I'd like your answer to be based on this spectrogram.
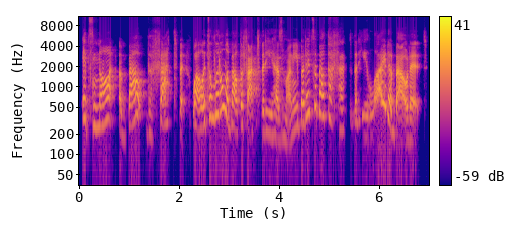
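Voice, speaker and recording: A woman's voice: high-pitched, big pitch swings, moderate pace, vocal fry, pushed and bright, full character voice. A woman playing an indignant, idealistic young socialist calling in to a radio show in a comedic audio drama, theatrical and emphatic. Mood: hurt, indignant.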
